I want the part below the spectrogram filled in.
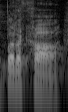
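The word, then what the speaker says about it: barakah (ברכה): I got critiqued in how I pronounced it in the first service, but it's like barakah.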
